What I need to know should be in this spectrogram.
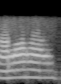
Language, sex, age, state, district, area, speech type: Odia, female, 30-45, Odisha, Kalahandi, rural, conversation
